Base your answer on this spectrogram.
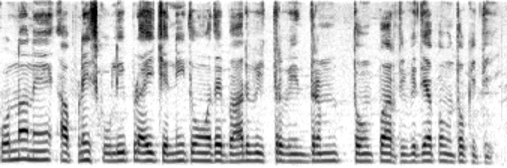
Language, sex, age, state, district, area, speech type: Punjabi, male, 45-60, Punjab, Amritsar, rural, read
